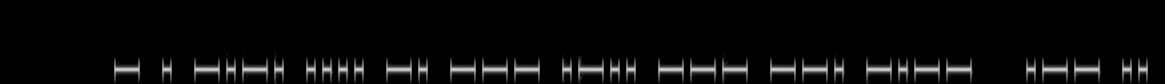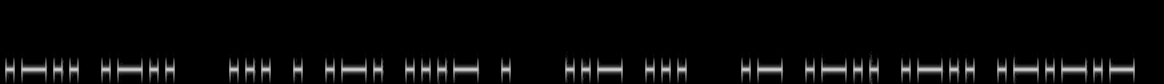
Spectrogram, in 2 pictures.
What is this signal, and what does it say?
Morse code, heard as a keyed tone, about 16 wpm, 690 Hz. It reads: TECHNOLOGY WILL SERVE US ALL.
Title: Sentences from Top 1000 Words - Review Part 5 - 15wpm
